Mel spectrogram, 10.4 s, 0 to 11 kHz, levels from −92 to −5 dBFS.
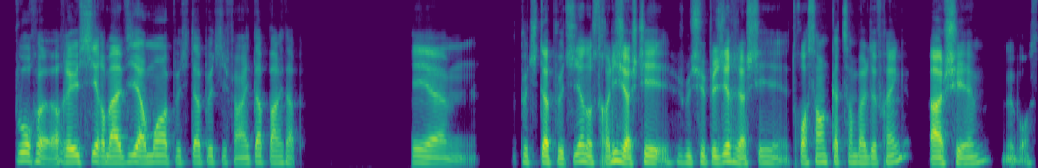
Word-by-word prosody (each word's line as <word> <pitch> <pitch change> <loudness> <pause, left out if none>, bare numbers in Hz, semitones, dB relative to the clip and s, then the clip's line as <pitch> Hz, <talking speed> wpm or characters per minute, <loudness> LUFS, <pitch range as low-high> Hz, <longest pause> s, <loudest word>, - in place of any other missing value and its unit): Pour 160 -1 0
réussir 135 -1 +1
ma 125 0 +5
vie 140 +4 0
à - - +5
moi, 135 0 0
petit 125 -1 -11
à 130 - +2
petit, 130 0 -9
enfin 110 -3 -7
étape 130 +4 -3
par 125 -1 -1
étape 125 -2 -8 1.1
et 130 -1 -1
hem, 110 -8 -3 0.5
petit 135 -1 -6
à - - +10
petit 120 +6 -2
en 155 - +2
Australie 125 +6 0
j'ai 145 - +7
acheté, 125 +2 +1
je 130 - -11
me 125 - -4
suis 125 - -4
fait 135 - -2
plaisir, 135 +4 +4
j'ai 120 - +1
acheté 125 +1 -3
300, 140 +3 -1
400 130 0 -4
balles 125 -1 -1
de 120 - -2
fringues, 140 - -4 0.2
à 115 -2 +9
H&M. 120 +6 -1
Mais 215 - -10
bon 195 - -12
c 130 - -19
130 Hz, 225 wpm, -24 LUFS, 120-140 Hz, 1.1 s, à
